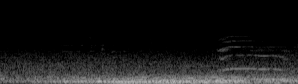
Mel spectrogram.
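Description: A cat meows inside the video game Cyberpunk 2077, a drawn-out rising and falling cry near the end over a low, steady game ambience rumble.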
